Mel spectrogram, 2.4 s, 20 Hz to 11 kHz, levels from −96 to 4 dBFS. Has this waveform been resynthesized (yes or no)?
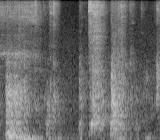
no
